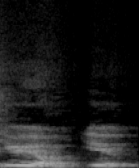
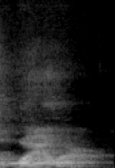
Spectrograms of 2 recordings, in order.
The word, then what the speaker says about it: Euler: that's called euler notation even though it's spelled euler and we're hooked on phonics and we're american and how we are hooked in phonics should be how everybody pronounces their name in the world because it's e-u-l-e-r so we should say it's you you oh but if you're german um this is oiler this is oiler basically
